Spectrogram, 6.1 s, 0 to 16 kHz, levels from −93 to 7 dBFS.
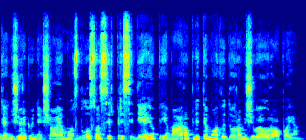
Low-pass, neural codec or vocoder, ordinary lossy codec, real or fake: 14.4 kHz; none; AAC, 48 kbps; real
